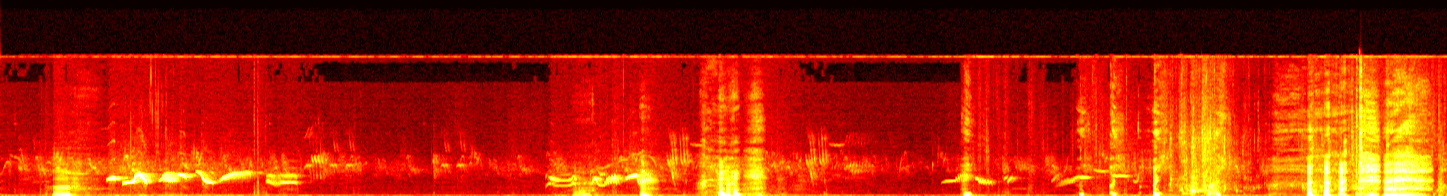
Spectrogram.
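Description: A songbird chirping in short, quick, warbling phrases, heard three times: about a second in, around six seconds, and again near ten seconds.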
